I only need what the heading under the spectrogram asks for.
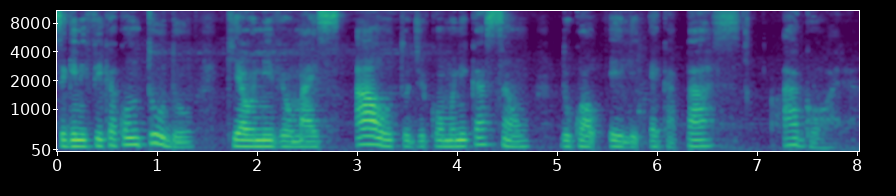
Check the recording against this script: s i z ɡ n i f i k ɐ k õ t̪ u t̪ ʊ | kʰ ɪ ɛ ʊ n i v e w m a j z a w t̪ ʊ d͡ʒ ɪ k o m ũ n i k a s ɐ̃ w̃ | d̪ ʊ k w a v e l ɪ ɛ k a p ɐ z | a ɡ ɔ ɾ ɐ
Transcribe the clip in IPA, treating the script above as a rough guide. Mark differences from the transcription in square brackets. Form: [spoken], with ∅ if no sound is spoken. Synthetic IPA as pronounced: s i [∅] ɡ n i f i k ɐ k õ t̪ u [d̪] ʊ | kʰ ɪ ɛ ʊ n i v e w m a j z a w t̪ ʊ d͡ʒ ɪ k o m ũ n i k a s ɐ̃ w̃ | d̪ ʊ k w a [w] e l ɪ ɛ k a p [a] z | a ɡ ɔ ɾ ɐ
